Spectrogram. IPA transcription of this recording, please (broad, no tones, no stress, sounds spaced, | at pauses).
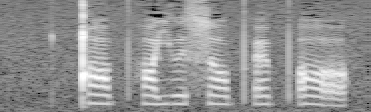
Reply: ǃ ɒ pʰ ɒ j ɯ s ɔ pʼ œ pʼ ɔ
